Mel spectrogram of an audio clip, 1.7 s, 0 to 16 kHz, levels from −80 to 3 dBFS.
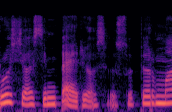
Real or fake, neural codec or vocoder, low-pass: real; none; 9.9 kHz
